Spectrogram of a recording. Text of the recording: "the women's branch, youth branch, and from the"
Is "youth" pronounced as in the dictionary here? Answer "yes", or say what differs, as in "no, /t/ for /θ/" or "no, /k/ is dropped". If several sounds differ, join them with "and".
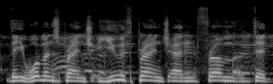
yes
